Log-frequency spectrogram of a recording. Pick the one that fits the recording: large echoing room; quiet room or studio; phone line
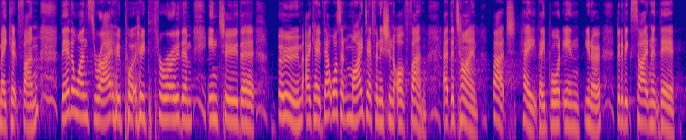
large echoing room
